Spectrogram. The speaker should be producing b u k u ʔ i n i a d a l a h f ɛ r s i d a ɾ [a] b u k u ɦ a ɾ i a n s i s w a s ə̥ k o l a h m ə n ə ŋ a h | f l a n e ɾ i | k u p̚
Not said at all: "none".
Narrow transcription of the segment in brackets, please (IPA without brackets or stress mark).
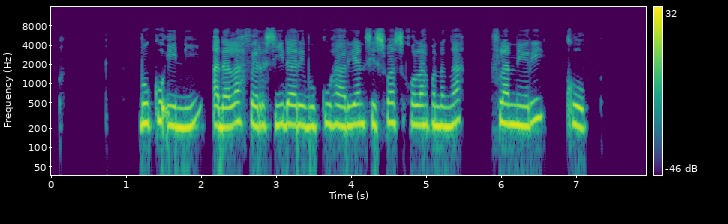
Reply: i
